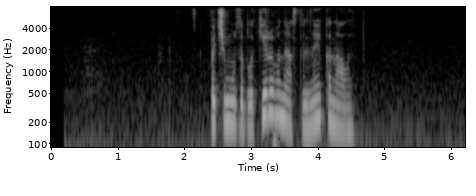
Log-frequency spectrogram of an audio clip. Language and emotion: Russian, neutral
